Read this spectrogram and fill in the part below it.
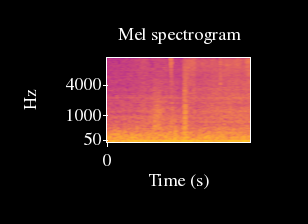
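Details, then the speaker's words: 2001 Chevy S10 four-cylinder after blower motor replacement (old motor made a bad squealing noise), engine running with blower on: even low rumble with no squeal, whine or screech; normal blower motor operation. "perfect alrighty viewers as you can tell it sounds perfectly no whining no screeching awesome"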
